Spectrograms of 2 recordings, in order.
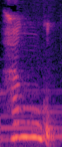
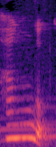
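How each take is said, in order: No difference in how they are said.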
